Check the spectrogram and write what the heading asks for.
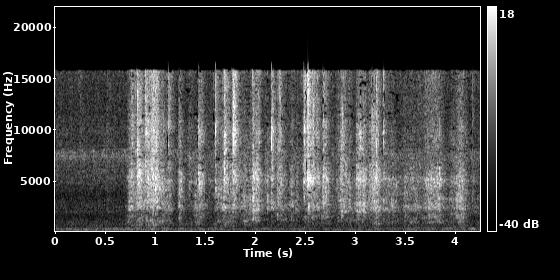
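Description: Plastic noodle packet crinkling and crackling as it is opened and handled, starting about a second in and going on irregularly.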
